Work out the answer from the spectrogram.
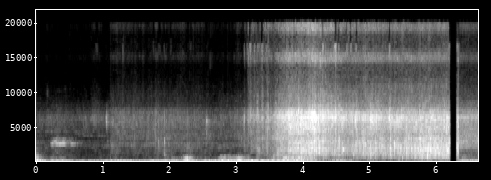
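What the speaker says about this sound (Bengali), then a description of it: "কেটে রাখা গাজরগুলো দিয়ে দেব ওর মধ্যে ভাজাটা হয়ে গেছে" Sliced carrots and green chillies fry in hot oil, a soft steady sizzle that swells louder in the latter half, with faint clatter over the hiss.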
